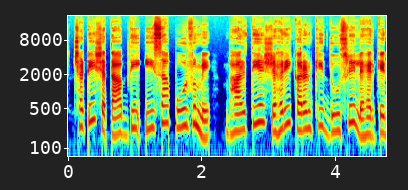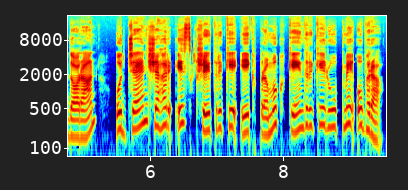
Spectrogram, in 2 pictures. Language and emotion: Hindi, neutral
